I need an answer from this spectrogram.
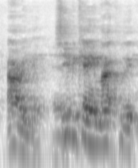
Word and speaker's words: Arya: Arya.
